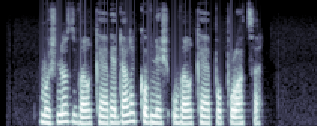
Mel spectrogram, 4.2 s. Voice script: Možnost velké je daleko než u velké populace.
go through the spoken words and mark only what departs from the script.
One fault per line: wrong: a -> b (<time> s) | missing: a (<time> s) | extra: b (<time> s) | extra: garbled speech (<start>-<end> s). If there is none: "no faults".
no faults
